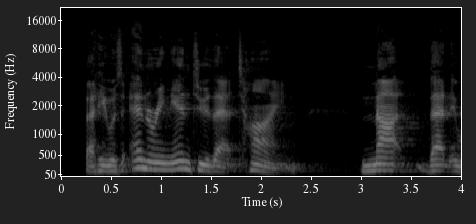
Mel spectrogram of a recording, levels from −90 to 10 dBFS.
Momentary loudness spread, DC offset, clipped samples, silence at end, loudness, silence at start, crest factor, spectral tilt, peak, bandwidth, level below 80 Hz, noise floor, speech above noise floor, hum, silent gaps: 10 LU; under 0.1%; under 0.1%; 0 s; -48 LUFS; 0.25 s; 22 dB; -4.5 dB/octave; -28 dBFS; 16 kHz; under -90 dBFS; -81 dBFS; 34 dB; none; none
